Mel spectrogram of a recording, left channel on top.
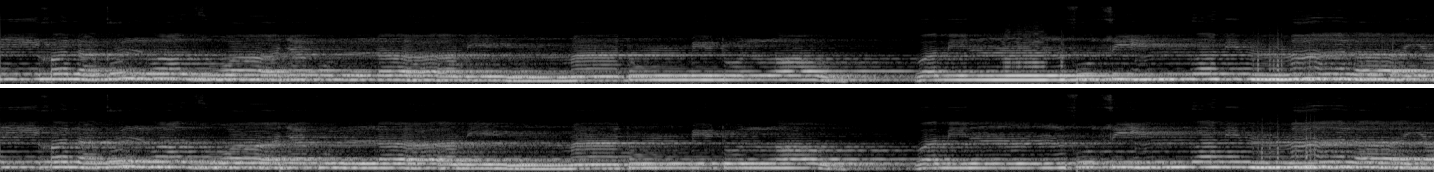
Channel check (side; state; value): both; normal; correlation 0.40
